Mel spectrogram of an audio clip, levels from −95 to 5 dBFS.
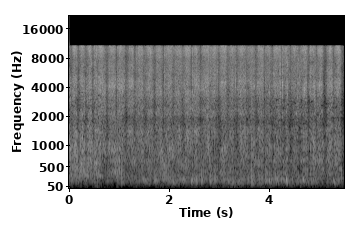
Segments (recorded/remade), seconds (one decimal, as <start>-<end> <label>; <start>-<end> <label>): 0.0-0.7 recorded; 0.7-4.0 remade; 4.0-5.5 recorded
